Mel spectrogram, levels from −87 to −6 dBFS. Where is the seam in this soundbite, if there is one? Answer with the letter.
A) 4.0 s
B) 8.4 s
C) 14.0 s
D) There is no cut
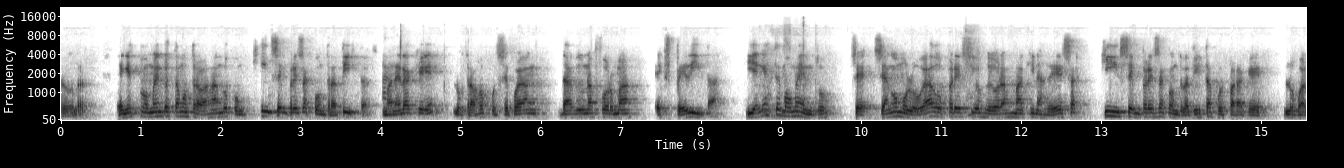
A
